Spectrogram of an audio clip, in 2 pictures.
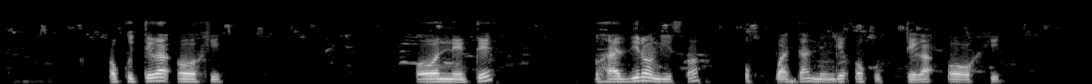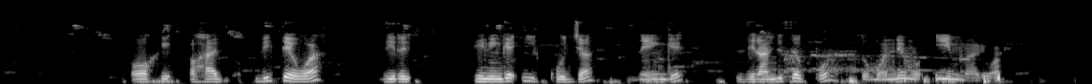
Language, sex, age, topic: Oshiwambo, male, 25-35, agriculture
